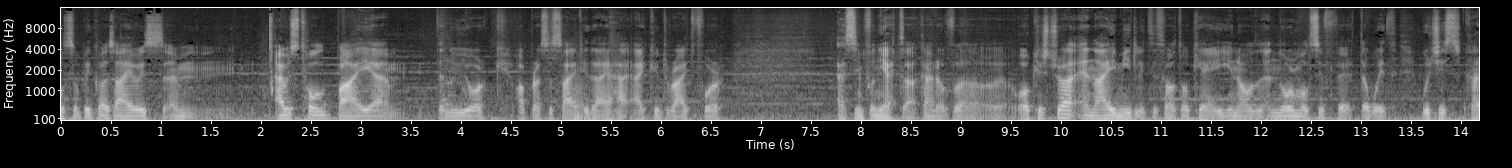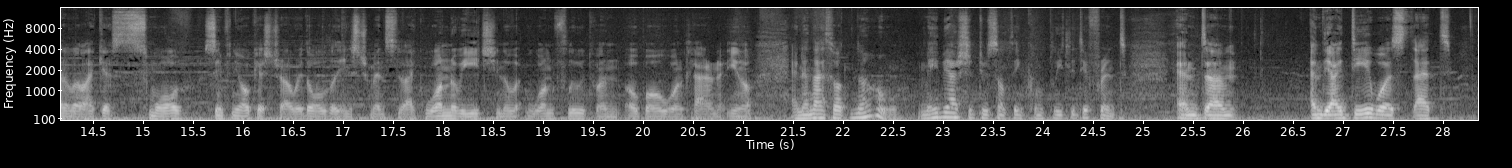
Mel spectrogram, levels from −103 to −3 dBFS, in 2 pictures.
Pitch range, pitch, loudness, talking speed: 90-110 Hz, 100 Hz, -31 LUFS, 180 wpm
